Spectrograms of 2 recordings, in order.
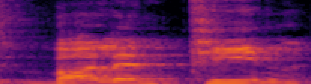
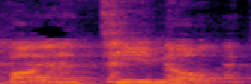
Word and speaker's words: Valentin: between Vitaly Melnik versus Valentin. This time I pronounced that right and not Valentino.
